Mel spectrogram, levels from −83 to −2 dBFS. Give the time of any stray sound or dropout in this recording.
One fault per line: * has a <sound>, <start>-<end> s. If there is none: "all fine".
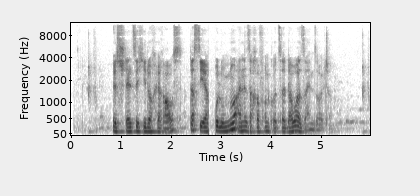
* has a dropout, 2.7-2.9 s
